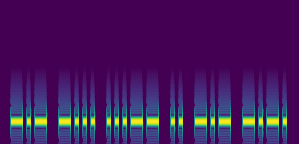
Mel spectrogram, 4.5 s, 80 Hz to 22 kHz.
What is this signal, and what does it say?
Morse code, heard as a keyed tone, about 21 wpm, 700 Hz. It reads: KB3IKC
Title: USA Callsign DE Callsign - 6 Characters - 20wpm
